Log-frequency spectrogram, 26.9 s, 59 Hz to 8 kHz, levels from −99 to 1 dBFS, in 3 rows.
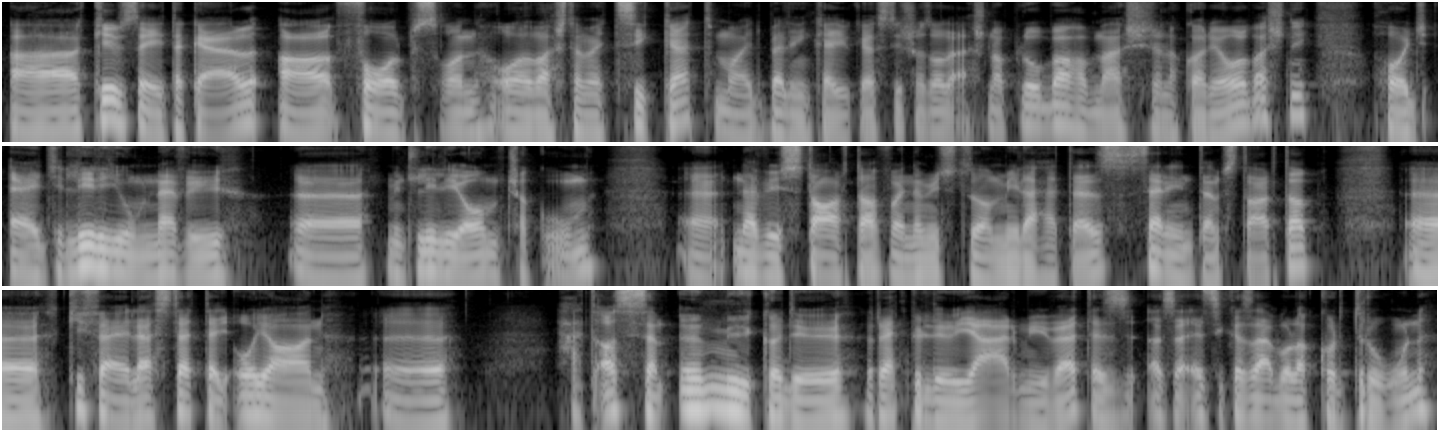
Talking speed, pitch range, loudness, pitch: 115 wpm, 80-100 Hz, -30 LUFS, 85 Hz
